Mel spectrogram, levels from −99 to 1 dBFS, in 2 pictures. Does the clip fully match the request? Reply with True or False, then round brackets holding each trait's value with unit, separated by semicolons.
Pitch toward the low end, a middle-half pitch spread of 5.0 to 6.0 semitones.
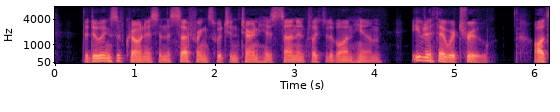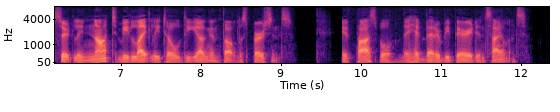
False (90 Hz; 2.8 semitones)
